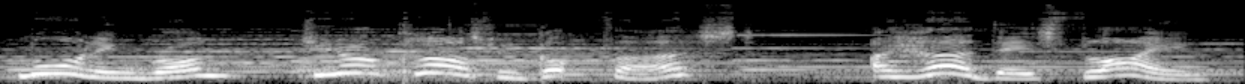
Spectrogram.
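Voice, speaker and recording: A woman's voice: sits high, very animated, normal speed, music in the background. A woman voicing a polite, earnest young English schoolboy in a video game. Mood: polite, curious.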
